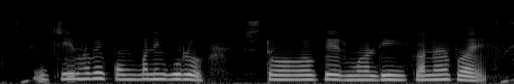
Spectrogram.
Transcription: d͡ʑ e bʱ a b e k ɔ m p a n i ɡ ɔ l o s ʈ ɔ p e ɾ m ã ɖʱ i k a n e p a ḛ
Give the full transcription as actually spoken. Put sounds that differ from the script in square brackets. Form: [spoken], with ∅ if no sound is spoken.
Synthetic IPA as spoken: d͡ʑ e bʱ a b e k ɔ m p a n i ɡ [u] l o s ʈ ɔ [k] e ɾ m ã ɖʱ i k a n [a] p a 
